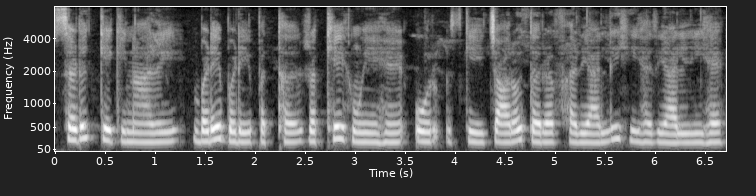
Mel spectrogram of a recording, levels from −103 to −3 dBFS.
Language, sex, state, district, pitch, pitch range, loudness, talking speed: Hindi, female, Goa, North and South Goa, 200 Hz, 195-220 Hz, -17 LUFS, 145 wpm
